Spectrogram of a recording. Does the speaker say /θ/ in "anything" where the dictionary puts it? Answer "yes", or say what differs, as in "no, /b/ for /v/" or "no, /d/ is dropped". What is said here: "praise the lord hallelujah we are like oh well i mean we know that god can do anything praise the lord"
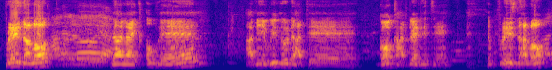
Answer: no, /t/ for /θ/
